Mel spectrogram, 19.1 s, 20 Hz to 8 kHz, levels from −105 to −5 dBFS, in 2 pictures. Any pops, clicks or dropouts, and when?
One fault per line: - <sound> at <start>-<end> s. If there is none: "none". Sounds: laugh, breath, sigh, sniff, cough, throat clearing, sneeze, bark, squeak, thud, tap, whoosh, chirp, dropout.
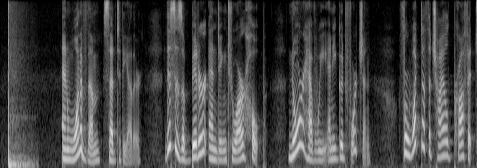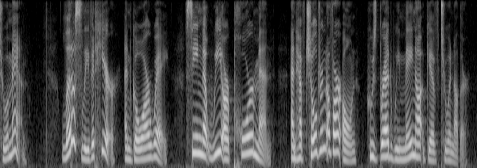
- thud at 0.1-0.8 s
